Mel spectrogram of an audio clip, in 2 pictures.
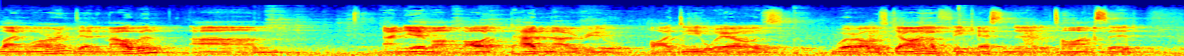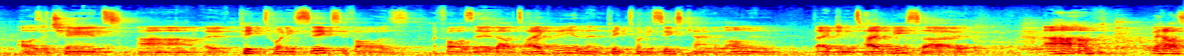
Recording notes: a special live event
